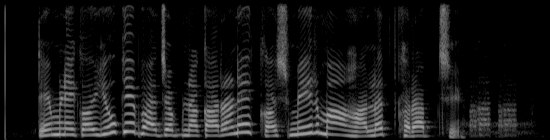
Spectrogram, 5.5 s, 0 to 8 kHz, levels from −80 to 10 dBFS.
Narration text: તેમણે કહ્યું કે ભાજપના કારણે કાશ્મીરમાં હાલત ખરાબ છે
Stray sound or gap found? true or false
true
